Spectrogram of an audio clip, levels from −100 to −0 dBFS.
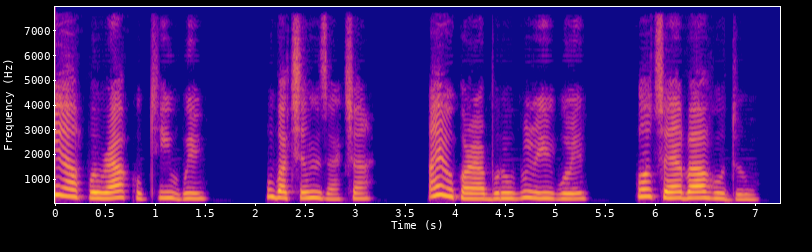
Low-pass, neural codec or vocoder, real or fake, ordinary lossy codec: none; codec, 16 kHz, 1 kbps, FunCodec, trained on LibriTTS, 50 frames a second; fake; none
